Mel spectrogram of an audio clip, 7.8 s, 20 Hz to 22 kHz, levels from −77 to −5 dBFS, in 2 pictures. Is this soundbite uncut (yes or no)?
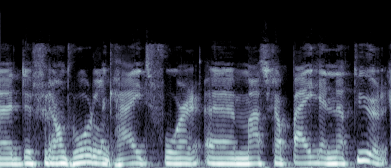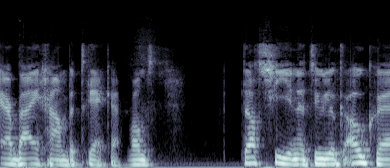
no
